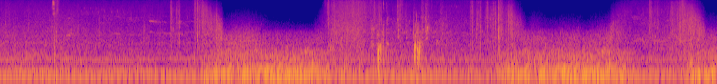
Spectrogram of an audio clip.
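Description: Waves wash gently onto a sandy shore.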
